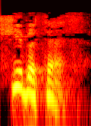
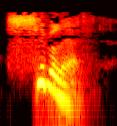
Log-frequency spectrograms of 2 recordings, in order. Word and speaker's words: Shibboleth: If he said no, then they would say to him, then say Shibboleth. And he would say Sibboleth, for he could not pronounce it right. So it was a test. They knew that the Ephraimites had a difficulty in pronunciation of the SH sound. They could say it Sibboleth, which means, by the way, river or stream, but they couldn't say Shibboleth.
